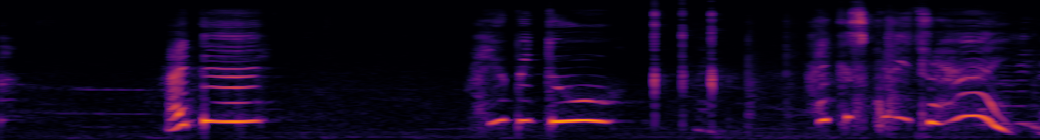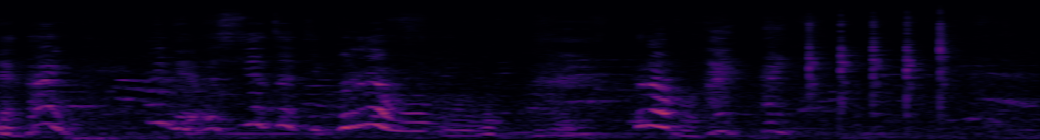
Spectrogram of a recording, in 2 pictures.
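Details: Caucasian Shepherd Dog puppy, a male son of Madera and Nox, giving high whining yelps and squeals with rising and falling pitch, in bursts between pauses, while a person speaks softly nearby indoors.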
